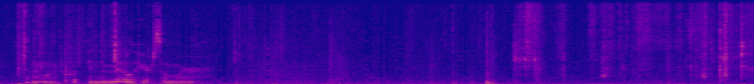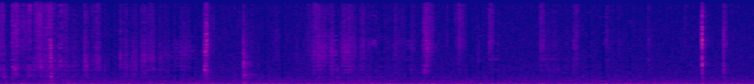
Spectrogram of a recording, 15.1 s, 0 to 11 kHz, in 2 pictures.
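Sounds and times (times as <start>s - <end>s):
low steady hum: 0.0s - 15.0s
paper rustling: 4.9s - 9.7s, 10.6s - 13.4s.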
